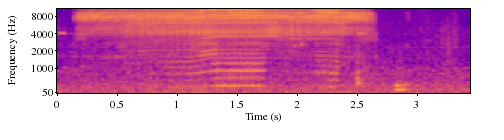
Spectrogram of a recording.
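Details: High-pitched steady whine of a dental implant drill running about two and a half seconds during the final drilling step for a 4.0 mm by 11.5 mm implant, in a dental school teaching demonstration.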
